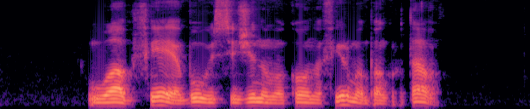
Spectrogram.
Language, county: Lithuanian, Telšiai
